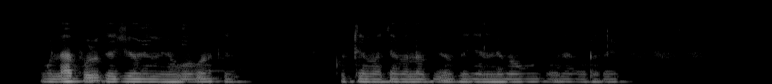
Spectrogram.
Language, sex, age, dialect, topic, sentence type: Maithili, male, 18-24, Southern/Standard, agriculture, question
